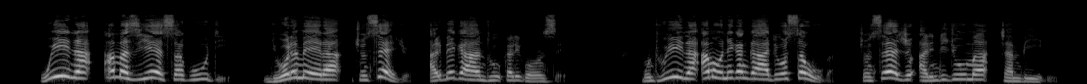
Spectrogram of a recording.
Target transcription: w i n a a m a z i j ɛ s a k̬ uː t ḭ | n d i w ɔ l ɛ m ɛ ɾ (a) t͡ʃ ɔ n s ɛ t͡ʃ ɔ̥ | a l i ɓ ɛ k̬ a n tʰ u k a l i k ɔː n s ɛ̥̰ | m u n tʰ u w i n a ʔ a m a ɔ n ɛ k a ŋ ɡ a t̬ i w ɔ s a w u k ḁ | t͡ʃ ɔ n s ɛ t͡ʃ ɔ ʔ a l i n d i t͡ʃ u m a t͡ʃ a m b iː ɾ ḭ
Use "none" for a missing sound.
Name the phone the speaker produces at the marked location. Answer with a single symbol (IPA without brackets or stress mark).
a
